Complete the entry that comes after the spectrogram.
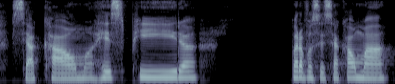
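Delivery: very slow, soft calming voice; mother soothing an angry son, soft and slow; calming a child. Shown as a demonstration. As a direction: show the kid how to breathe and settle down. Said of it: "Olha como você tem que fazer".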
